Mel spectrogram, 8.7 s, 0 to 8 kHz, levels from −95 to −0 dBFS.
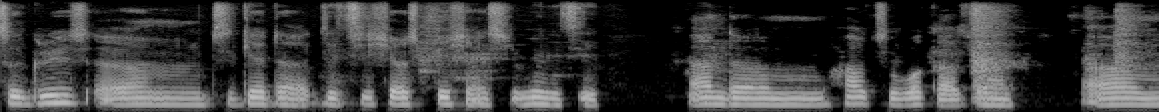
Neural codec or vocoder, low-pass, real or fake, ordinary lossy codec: none; none; real; none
